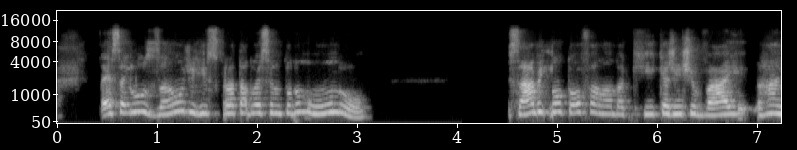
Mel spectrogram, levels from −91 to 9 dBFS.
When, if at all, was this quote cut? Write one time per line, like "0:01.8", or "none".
0:01.7
0:04.9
